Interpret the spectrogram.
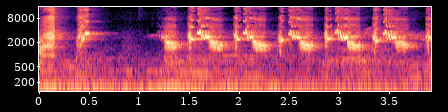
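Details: Morning Javan myna song meant to stir silent mynas into singing: two sharp opening notes, then a fast run of hoarse, downward-sweeping squawks repeated about twice a second.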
